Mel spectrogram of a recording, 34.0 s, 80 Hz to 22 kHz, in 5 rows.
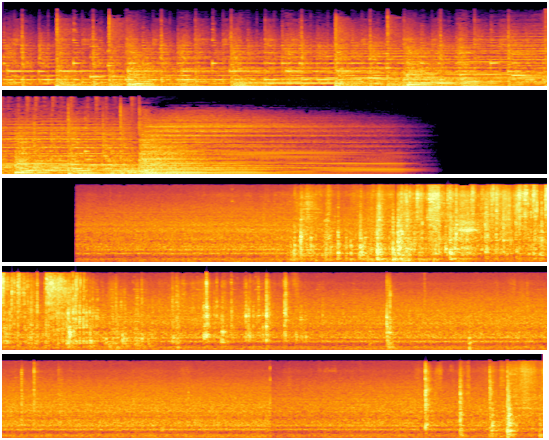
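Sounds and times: steady low hum: 0:14.6 - 0:34.0
plastic cassette clattering on wood: 0:17.3 - 0:24.2.

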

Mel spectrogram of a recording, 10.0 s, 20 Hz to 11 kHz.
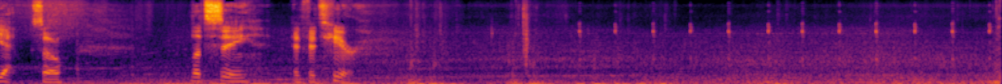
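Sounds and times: road and tyre rumble in car: 0:00.0 - 0:10.0
turn signal ticking: 0:04.0 - 0:10.0.

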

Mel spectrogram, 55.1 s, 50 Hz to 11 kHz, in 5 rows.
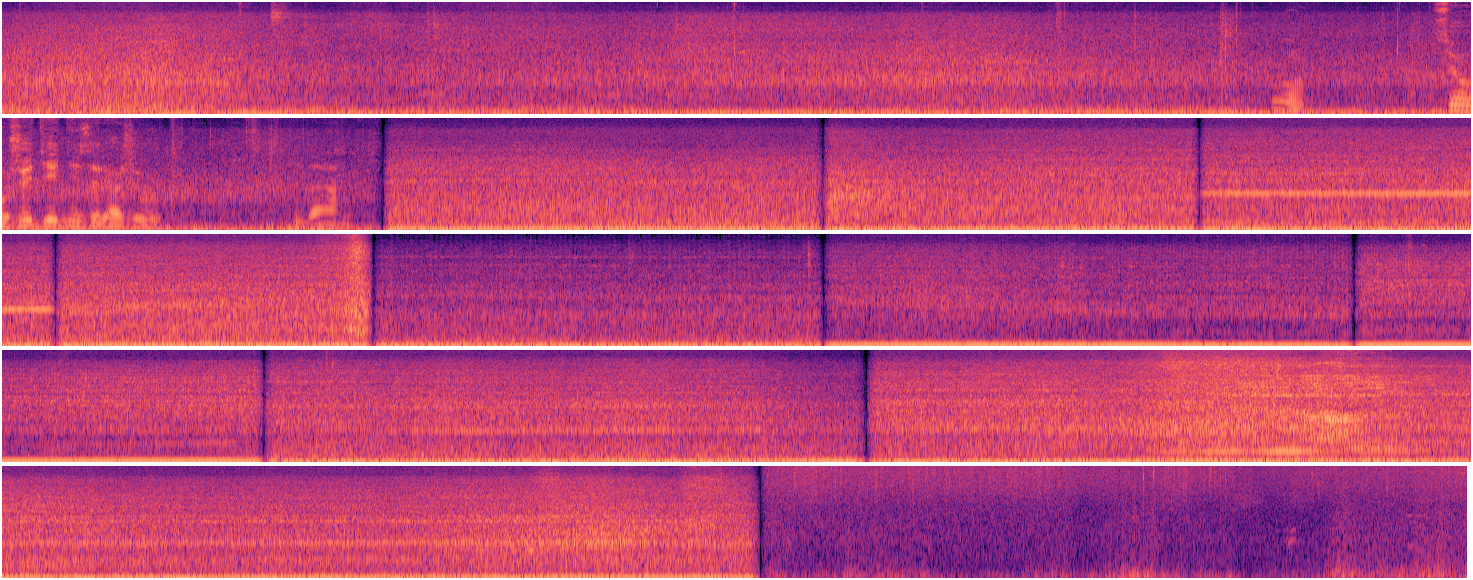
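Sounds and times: engine and tyres rumbling: 0:00.0 - 0:55.0
wind rushing: 0:12.4 - 0:28.2, 0:35.2 - 0:55.0.

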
